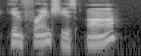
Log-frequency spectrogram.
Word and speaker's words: un: through your nose it's it's pronounced entirely through your nose and the same thing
